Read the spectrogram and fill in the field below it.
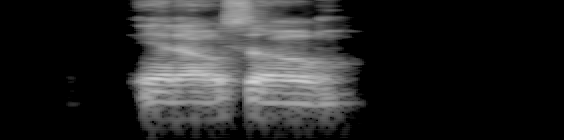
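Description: A man speaks briefly and calmly, close to the microphone.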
